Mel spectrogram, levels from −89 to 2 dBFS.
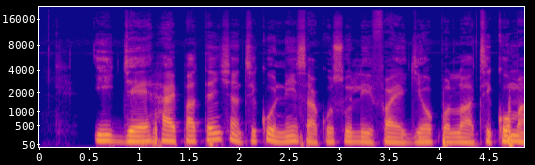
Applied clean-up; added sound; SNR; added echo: none; none; none; none.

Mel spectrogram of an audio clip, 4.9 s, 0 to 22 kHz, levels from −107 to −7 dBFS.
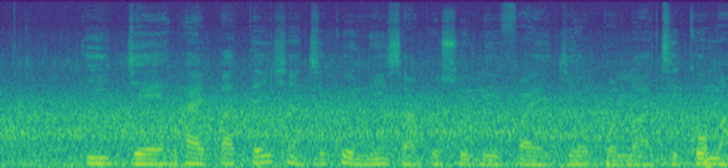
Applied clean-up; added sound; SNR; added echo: none; Rain; 2 dB; none.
